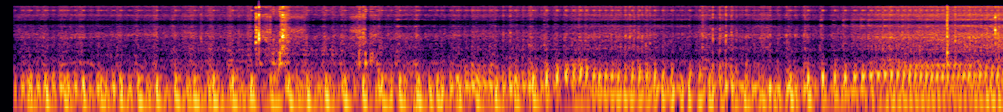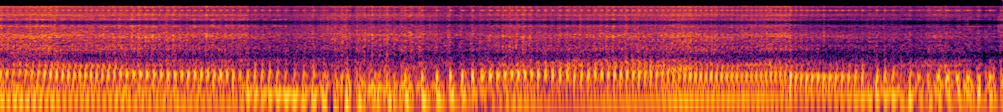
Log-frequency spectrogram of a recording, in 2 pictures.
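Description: Dirt bike engine running at low trail speed, heard from on the bike itself, its pitch rising and falling with the throttle. A few sharp knocks cut through it in the first five seconds.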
